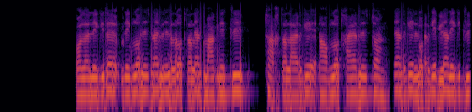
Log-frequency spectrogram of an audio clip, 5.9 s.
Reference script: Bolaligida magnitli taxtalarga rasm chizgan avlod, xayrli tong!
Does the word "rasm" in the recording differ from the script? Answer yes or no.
yes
